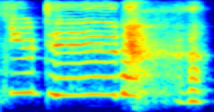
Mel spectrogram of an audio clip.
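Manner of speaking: high, delighted burst of surprise. Retold or imitated. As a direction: squeal it like the proudest mentor alive. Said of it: "he's really delighted".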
